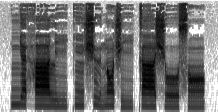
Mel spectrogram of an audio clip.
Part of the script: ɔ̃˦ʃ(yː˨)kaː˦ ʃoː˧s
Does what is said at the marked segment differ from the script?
yes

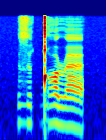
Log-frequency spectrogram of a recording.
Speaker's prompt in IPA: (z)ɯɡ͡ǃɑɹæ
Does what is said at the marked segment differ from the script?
no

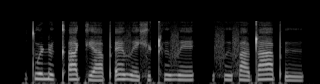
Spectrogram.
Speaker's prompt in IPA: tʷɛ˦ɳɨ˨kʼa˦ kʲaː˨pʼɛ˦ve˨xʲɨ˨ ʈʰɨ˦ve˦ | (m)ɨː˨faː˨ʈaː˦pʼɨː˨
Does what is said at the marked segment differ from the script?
yes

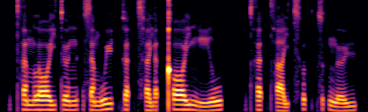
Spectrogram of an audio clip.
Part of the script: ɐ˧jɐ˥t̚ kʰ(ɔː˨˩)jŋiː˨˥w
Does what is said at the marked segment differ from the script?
yes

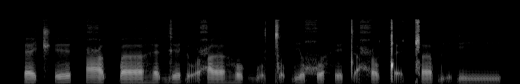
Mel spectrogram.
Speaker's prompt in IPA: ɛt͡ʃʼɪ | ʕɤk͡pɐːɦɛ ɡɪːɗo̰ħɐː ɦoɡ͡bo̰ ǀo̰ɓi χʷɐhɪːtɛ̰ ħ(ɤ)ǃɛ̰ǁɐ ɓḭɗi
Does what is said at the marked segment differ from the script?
yes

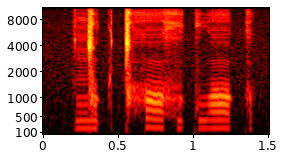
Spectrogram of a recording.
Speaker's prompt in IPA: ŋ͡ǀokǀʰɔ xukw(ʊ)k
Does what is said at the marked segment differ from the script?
yes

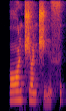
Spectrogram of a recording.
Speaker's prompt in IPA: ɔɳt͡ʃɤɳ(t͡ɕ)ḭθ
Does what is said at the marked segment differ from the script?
yes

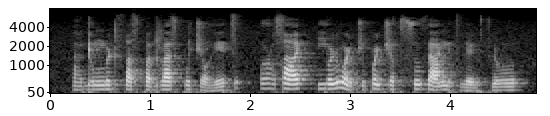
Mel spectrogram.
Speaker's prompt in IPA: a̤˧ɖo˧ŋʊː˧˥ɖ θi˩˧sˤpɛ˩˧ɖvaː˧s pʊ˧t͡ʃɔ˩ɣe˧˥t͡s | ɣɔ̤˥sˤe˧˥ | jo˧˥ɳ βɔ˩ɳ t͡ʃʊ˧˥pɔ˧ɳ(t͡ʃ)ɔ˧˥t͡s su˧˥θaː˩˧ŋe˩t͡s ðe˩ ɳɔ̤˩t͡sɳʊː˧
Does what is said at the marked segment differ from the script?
no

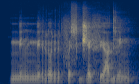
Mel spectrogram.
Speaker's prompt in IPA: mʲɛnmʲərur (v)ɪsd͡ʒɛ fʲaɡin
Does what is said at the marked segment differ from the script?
yes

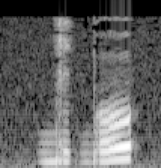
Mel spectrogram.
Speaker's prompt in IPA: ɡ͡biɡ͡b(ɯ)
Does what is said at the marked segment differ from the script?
yes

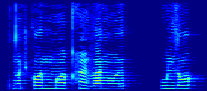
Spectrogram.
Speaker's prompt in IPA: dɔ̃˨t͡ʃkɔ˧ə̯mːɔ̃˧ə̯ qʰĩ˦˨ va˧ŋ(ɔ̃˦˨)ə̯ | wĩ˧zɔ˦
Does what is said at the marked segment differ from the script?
yes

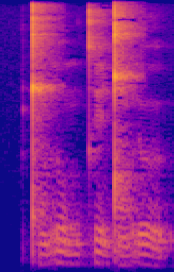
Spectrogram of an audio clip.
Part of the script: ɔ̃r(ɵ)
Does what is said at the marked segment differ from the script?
no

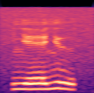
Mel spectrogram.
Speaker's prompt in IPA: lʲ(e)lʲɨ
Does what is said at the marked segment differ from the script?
no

